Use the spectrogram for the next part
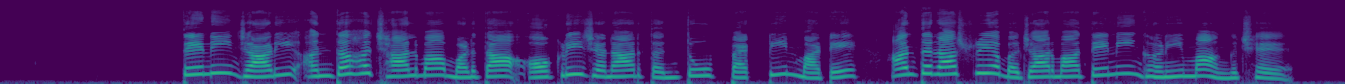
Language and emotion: Gujarati, neutral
